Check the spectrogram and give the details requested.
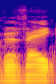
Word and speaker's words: Vivek: yeah and and uh Vivek it rhymes with cake yeah well no it's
